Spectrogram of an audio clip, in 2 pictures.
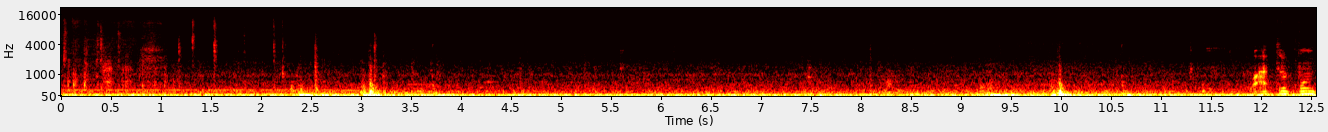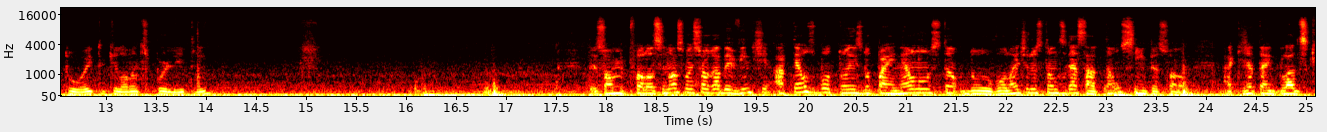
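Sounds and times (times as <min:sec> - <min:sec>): car engine and road rumble: 0:00.0 - 0:25.0.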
